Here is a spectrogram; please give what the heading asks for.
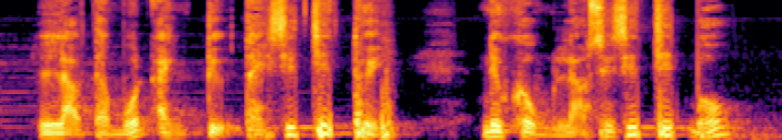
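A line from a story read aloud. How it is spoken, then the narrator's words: Stammering explanation. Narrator (Vietnamese): Báo quay sang nhìn Thông rồi lắp bắp phân giải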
